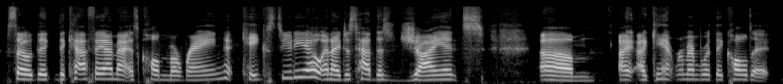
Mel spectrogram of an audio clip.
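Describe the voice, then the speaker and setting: Woman livestream host, bright higher voice, chatty and bubbly, close dry sound. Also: normal speed, dry recording, poor audio. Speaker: host, bookseller. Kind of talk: casual livestream hosting. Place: cafe. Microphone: headset.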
